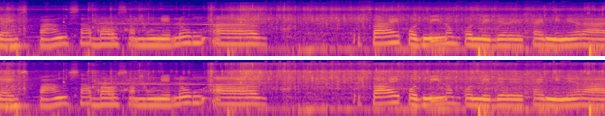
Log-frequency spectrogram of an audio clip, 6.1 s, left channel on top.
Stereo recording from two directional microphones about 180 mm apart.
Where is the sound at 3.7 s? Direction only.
20° left (ahead or behind).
